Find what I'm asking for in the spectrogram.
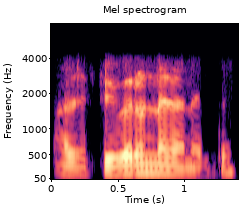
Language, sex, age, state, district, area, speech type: Telugu, male, 30-45, Telangana, Mancherial, rural, conversation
